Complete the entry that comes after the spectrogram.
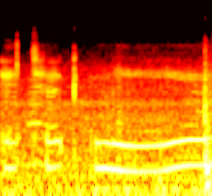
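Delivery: slow, trailing off while checking; drawn out, unsure; hesitant, slow. Real, not acted. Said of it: "let me look at my phone".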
